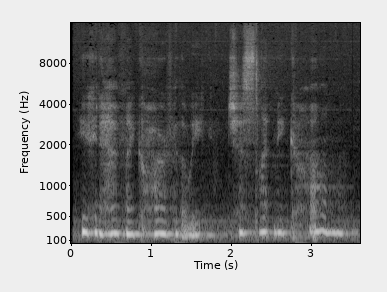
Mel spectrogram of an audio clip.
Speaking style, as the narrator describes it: pleaded

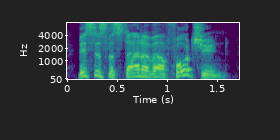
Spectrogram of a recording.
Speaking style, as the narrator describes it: exclaimed Tydeus

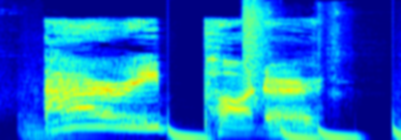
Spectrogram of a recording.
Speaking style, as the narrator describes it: bellowed Hagrid

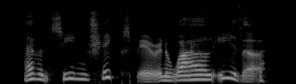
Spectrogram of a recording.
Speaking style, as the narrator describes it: muttered the Professor in a low voice

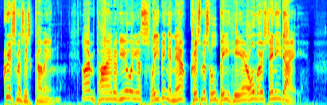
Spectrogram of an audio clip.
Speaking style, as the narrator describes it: he shouted in a cross voice

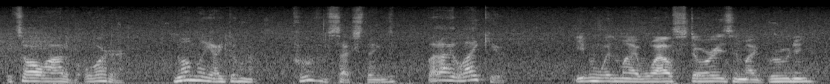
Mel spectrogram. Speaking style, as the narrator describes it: she laughed, and then she whispered

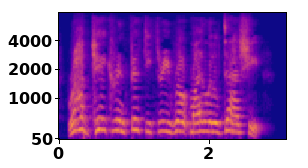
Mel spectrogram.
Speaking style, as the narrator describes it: thousands of voices start screaming

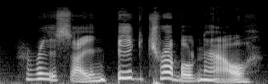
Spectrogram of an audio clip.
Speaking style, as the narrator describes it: moaned

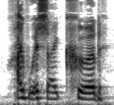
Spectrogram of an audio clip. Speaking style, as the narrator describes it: he wheezed

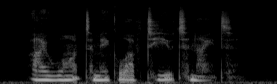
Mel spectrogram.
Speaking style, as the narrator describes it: she says softly

